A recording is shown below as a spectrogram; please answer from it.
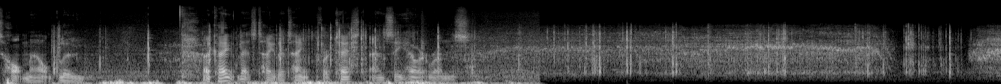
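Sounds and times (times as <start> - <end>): plastic tracks clicking: 0.3 - 10.0
small electric motors whining: 1.0 - 10.0.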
